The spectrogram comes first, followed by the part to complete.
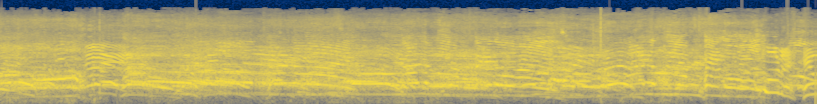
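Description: A football crowd's many voices shouting together, loud and without a break.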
